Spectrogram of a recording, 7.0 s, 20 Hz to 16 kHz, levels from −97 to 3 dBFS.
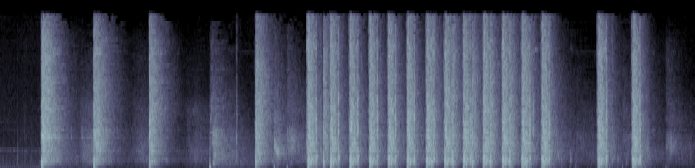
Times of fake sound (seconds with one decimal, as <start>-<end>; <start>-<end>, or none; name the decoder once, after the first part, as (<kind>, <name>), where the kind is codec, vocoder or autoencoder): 0.0-2.3 (codec, SNAC); 6.5-7.0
